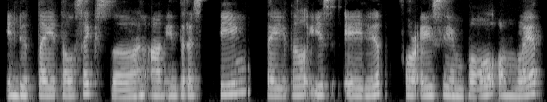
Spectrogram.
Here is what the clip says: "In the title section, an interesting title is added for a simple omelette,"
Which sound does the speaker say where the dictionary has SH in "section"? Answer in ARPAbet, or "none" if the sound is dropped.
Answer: S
